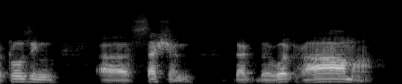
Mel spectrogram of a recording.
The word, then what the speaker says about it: Rama: with the word so when you say rama you say rama just elongate that a little bit in between then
